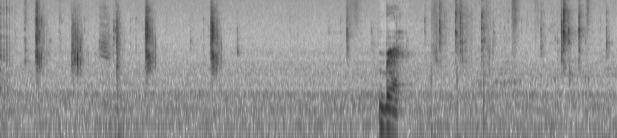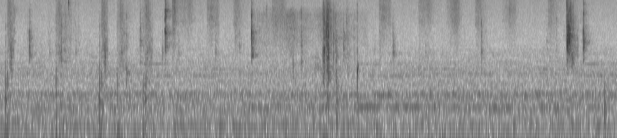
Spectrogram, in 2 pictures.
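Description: Short crunching thuds of blocks being dug out come again and again in a video game.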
